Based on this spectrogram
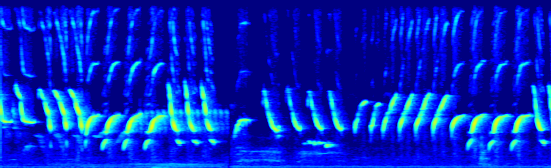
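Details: Canary singing as a model for young canaries: lively strings of swooping whistled notes in rapid series, broken by brief pauses, with a faint low hum underneath.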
